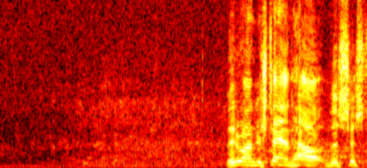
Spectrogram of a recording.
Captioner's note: chuckling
